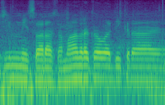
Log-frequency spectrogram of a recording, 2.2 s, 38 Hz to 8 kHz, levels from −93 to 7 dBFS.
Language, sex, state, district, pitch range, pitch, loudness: Hindi, male, Rajasthan, Bikaner, 130-135 Hz, 135 Hz, -15 LUFS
